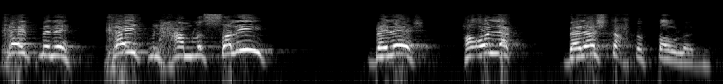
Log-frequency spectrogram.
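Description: A man preaching a sermon, swinging from hushed asides to shouted appeals. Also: extremely high pitch, very animated, quick pace. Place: church in Sydney. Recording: dull lo-fi recording.

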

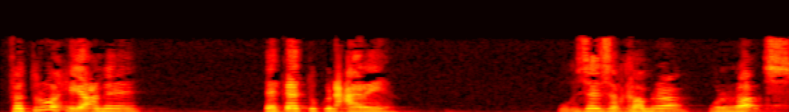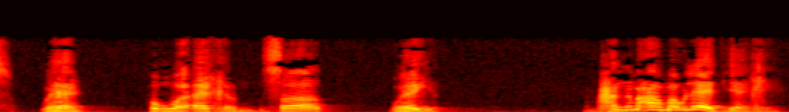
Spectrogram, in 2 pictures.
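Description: Impassioned high-voiced preacher. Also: male voice, lively intonation, normal speed, pauses often, breathy edge. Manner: impassioned, swings from hushed to shouting. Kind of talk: sermon. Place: church in Sydney. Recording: dull lo-fi recording.

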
